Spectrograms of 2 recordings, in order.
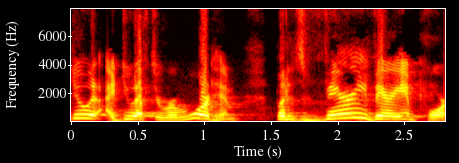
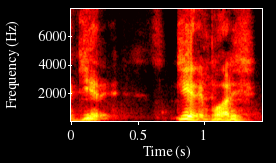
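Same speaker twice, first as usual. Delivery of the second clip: ordinary talk, nothing marked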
